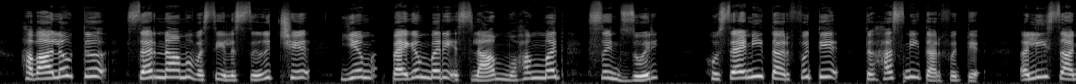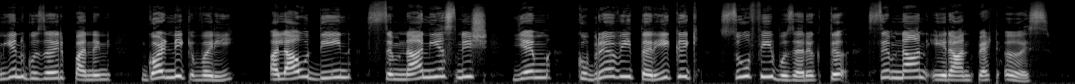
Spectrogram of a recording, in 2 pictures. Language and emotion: Kashmiri, neutral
